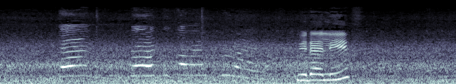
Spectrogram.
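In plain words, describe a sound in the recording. A young girl speaks briefly close by.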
